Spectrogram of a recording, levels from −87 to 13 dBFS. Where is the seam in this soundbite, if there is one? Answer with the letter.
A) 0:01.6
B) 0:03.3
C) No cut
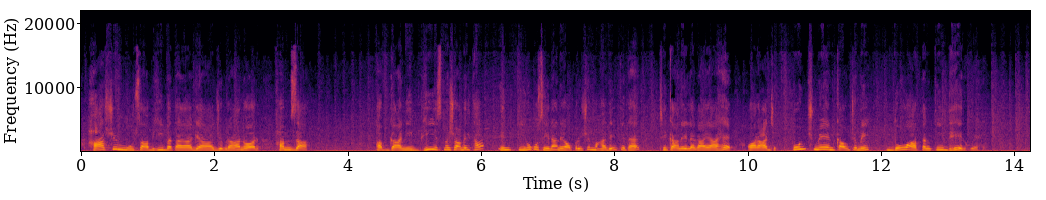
C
